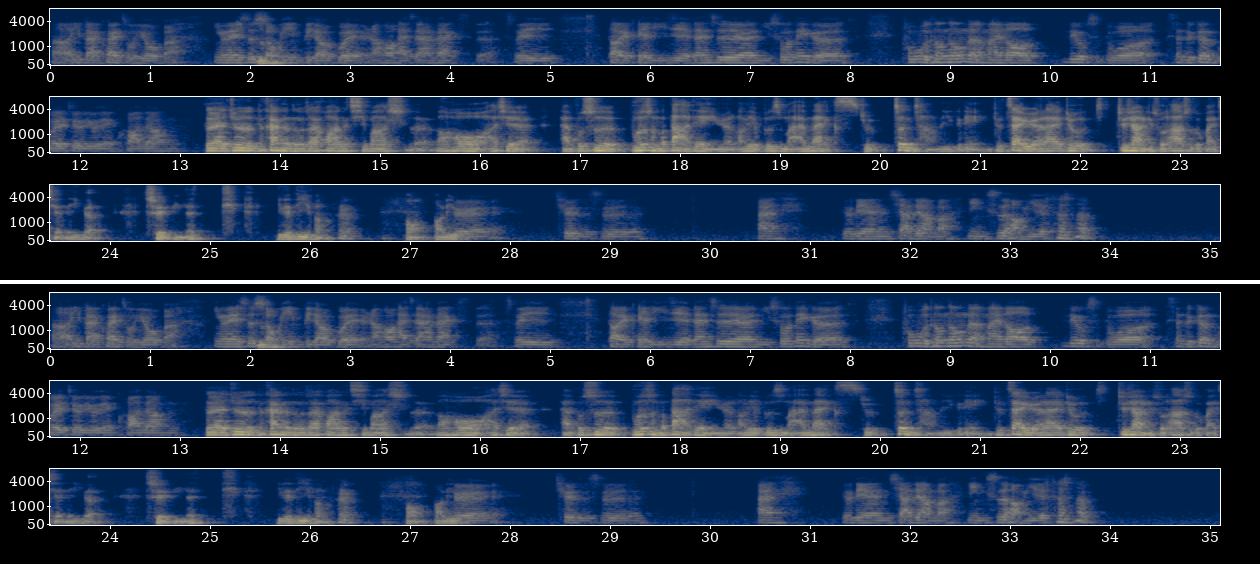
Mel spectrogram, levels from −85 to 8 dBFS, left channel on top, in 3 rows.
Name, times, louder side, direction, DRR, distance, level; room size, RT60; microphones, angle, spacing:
voice 1, 0.0-9.9 10.1-13.0 26.1-26.4 26.7-27.1 27.4-27.9 28.5-29.3 30.5-30.9 31.3-33.8, right 1 dB, 20° right, 2.6 m, -38 dB
voice 2, 13.3-16.5 16.8-22.1 22.4-23.9 24.4-26.2 27.0-27.5, left 2 dB, 60° left, 1.0 m, -25 dB
11.5 x 6.2 x 3.0 m
head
